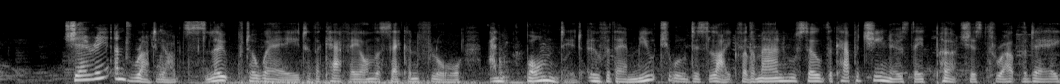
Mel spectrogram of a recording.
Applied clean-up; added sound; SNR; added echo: none; none; none; none.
